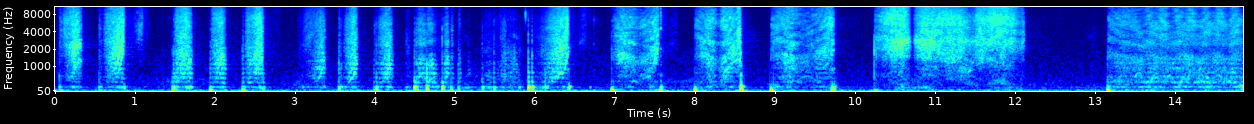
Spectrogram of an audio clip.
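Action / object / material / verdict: scrape / cloth-covered hardcover book / cloth / none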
